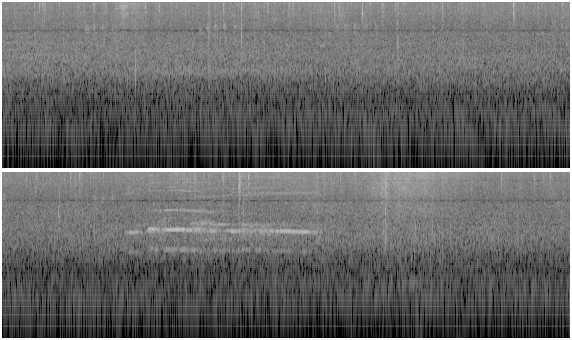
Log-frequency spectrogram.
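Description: Steady rain patter with scattered drop ticks, and about two-thirds of the way in a single drawn-out animal call in two parts that rises clearly above it.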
